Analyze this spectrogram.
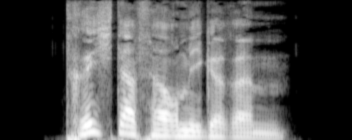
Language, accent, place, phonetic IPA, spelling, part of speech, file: German, Germany, Berlin, [ˈtʁɪçtɐˌfœʁmɪɡəʁəm], trichterförmigerem, adjective, De-trichterförmigerem.ogg
- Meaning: strong dative masculine/neuter singular comparative degree of trichterförmig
